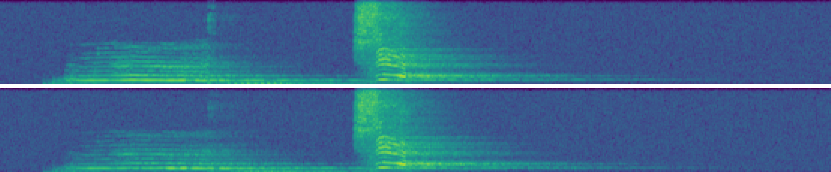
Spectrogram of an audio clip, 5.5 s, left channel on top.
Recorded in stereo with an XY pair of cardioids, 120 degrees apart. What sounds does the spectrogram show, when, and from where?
0.3 s a cat meowing: 55° left, 2 m; by 2.3 s 75° left, 4 m
2.4 s a shout: straight ahead, 2.5 m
